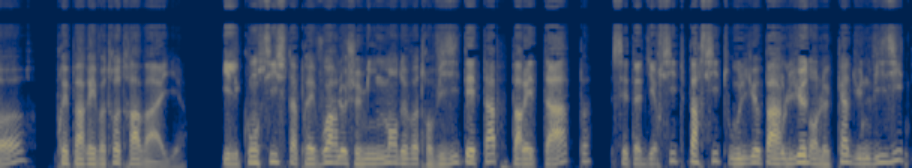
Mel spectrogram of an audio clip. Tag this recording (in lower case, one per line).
speech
